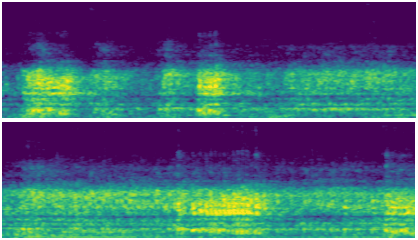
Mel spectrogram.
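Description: Forklift engine running as it drives a heavy steel plate onto a truck bed, with a couple of louder surges in the first two seconds. It revs up from about halfway through and is loudest about six seconds in.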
